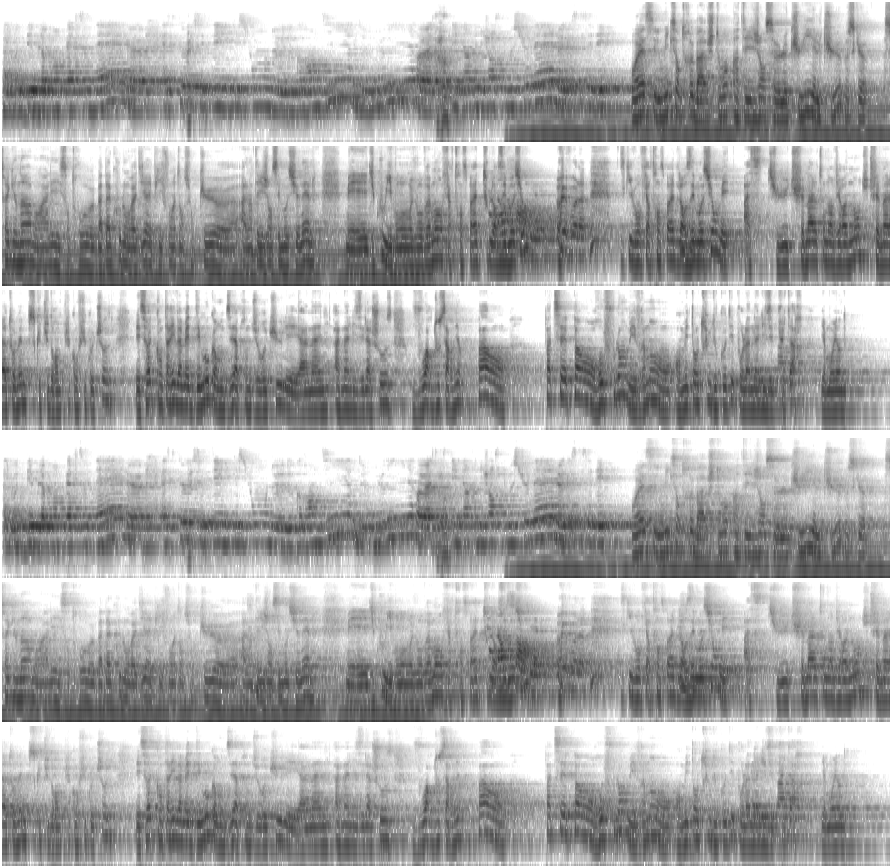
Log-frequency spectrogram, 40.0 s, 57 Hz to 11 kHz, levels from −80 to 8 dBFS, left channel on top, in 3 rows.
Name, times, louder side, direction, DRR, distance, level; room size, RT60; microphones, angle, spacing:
voice 1, 0.0-6.5 6.7-9.1 17.0-17.2 20.6-21.4 23.5-23.7 37.9-38.4, right 1 dB, 35° right, 0 dB, 2.7 m, -23 dB
sound 1, 7.5-19.6, left 1 dB, 65° right, 3.5 m, -29 dB
voice 2, 9.4-21.2 21.6-34.3 34.8-38.6 38.9-39.3, left 4 dB, 55° left, 9 dB, 0.6 m, -22 dB
16.5 x 12.5 x 5.2 m, 2.5 s
head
